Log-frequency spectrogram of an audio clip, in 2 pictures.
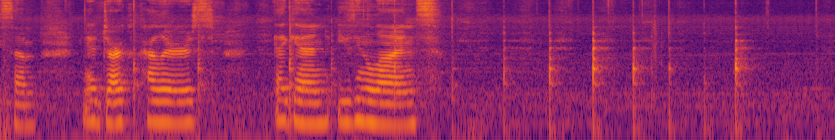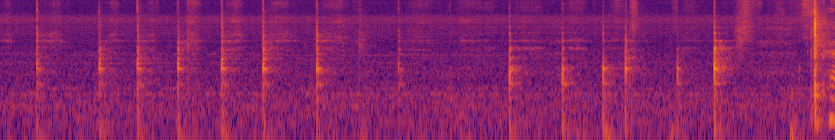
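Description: A crayon scratches and taps on paper in short strokes.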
